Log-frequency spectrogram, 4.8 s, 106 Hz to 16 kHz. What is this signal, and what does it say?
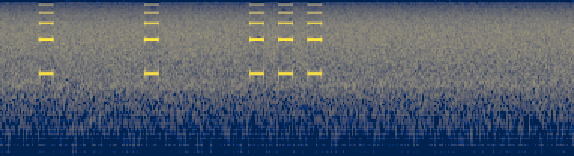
Beep code, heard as beeps from a small speaker, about 1500 Hz. 1-1-3. In Phoenix BIOS tables: CMOS read or write failure.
